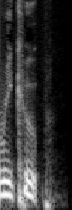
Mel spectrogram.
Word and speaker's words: recoup: Yeah, I'll recoup the money. – I think it's recoup. – I don't believe you pronounced the final P.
